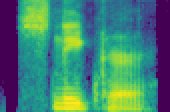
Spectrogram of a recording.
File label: "sneaker", American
